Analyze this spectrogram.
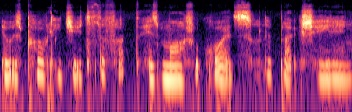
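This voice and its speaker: The voice is soft-spoken and calm in tone, moving at a fairly quick pace. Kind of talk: ASMR tattoo tour, casual talk to camera. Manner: soft-spoken, calm.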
